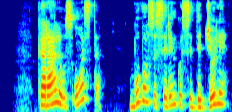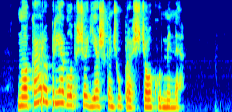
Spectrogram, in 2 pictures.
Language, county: Lithuanian, Vilnius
